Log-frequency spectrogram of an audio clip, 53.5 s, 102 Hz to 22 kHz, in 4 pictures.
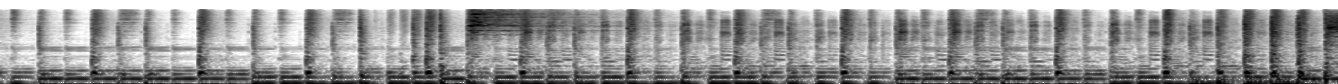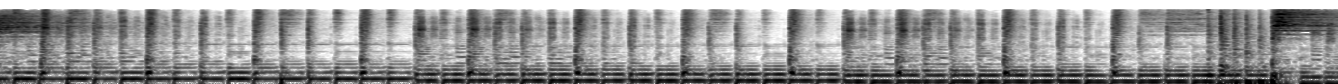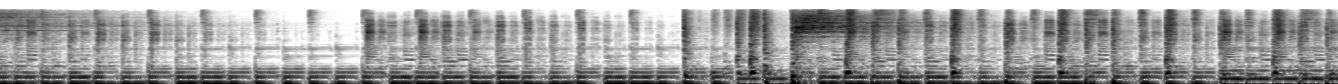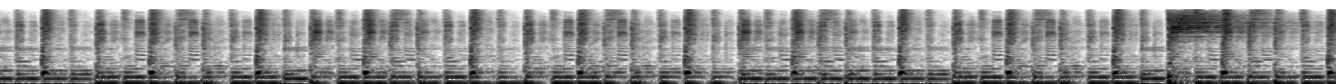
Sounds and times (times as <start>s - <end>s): Music: 0.0s - 53.5s.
